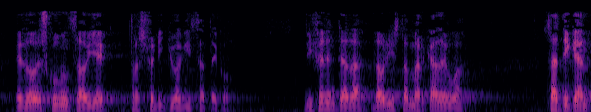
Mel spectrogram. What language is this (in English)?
Basque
